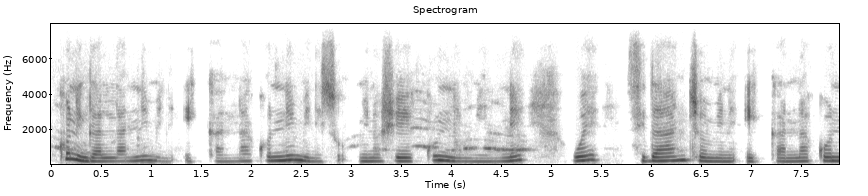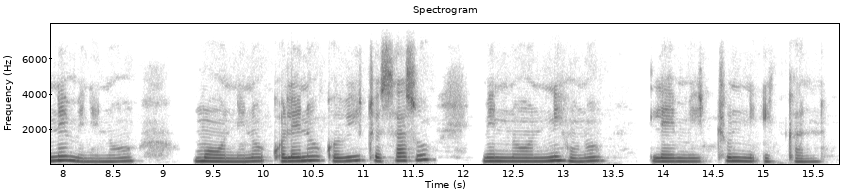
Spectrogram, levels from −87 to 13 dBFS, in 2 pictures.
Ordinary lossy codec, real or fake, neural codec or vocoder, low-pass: Opus, 16 kbps; real; none; 7.2 kHz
